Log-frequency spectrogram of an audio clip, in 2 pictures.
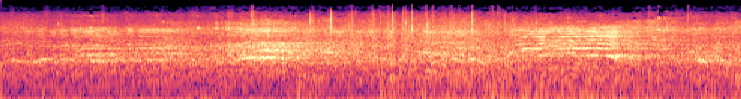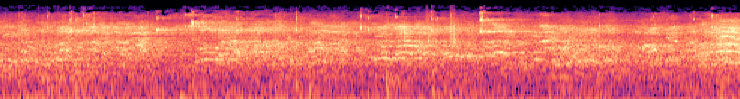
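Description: A basketball bouncing on a hardwood gym floor during play, with sharp knocks in runs, mixed with children's voices calling out.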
